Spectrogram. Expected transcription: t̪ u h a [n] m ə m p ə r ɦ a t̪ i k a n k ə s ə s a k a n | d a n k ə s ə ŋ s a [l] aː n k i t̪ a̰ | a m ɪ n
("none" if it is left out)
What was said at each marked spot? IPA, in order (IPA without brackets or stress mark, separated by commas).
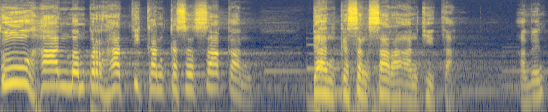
n, ɾ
